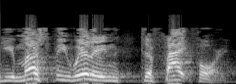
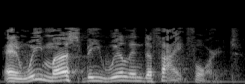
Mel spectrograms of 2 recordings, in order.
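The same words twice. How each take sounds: First: Repeated louder, hammering MUST; forceful preaching shout. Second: Said in the usual way. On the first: Shown as a demonstration. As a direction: say it again with full pulpit force. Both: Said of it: "I said".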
